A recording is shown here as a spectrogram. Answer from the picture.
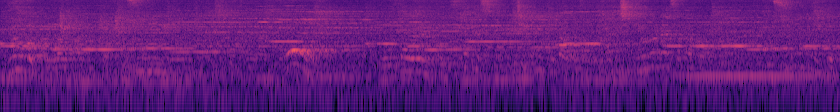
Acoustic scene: cafe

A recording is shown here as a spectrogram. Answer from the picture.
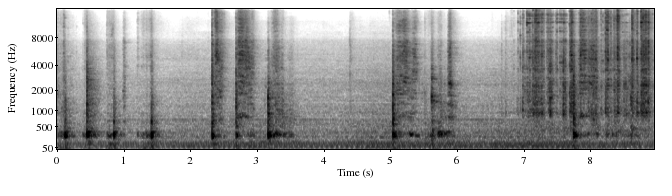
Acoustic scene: kitchen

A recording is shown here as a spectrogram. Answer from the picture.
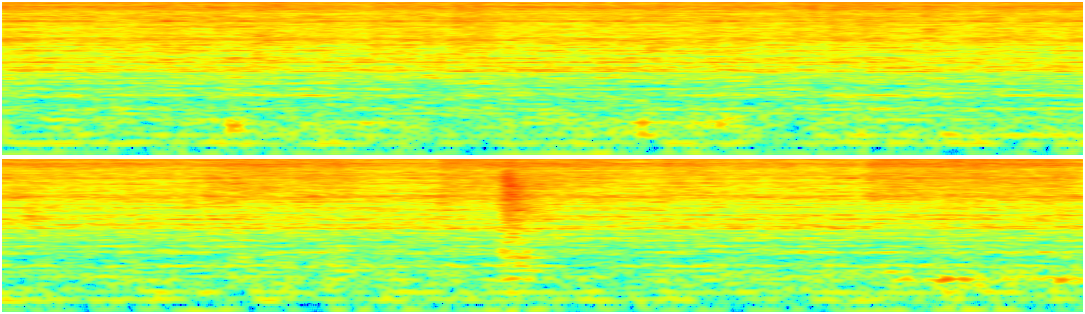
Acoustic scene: restroom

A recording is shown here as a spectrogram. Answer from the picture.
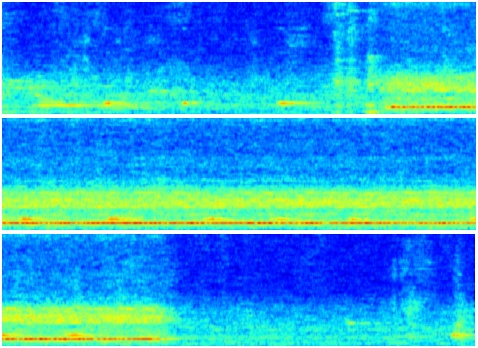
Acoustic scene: cafe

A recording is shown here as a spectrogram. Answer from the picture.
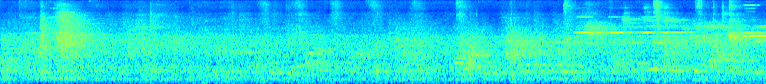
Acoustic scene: subway station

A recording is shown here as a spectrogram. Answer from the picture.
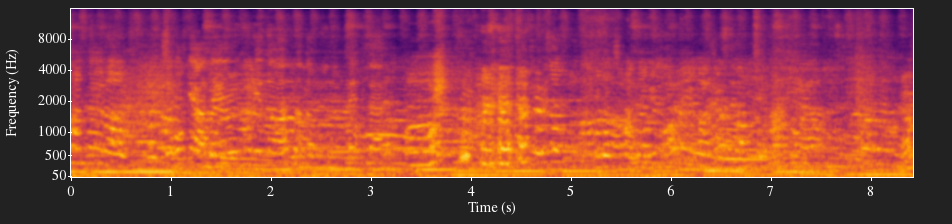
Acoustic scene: crowded indoor space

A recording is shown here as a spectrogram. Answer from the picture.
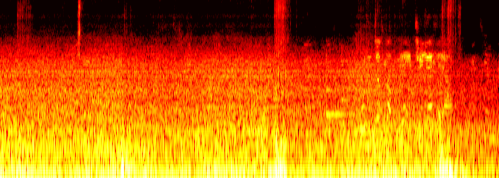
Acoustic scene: car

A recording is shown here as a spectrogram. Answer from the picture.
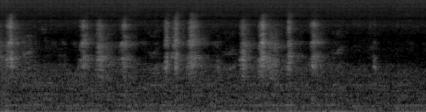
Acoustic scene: park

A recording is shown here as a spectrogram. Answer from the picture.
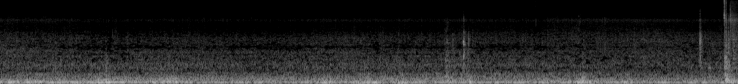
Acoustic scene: car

